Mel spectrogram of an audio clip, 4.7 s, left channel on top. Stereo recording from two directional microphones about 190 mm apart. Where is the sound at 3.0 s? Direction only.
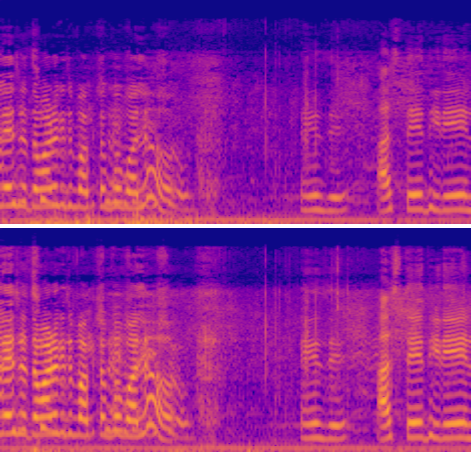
20° right (ahead or behind).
